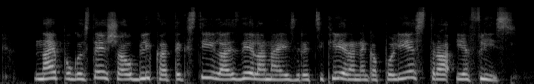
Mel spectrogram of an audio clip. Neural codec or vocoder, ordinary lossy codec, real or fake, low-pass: vocoder, 48 kHz, 128 mel bands, Vocos; Opus, 16 kbps; fake; 14.4 kHz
